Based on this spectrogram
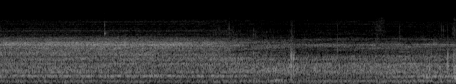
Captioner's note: static buzzing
